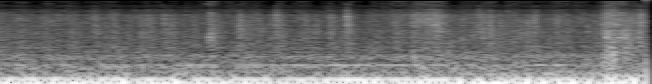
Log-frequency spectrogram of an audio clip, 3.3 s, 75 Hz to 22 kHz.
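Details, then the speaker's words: Toyota Corolla KE35 cruising at a few miles an hour: deep steady droning rumble with nothing sharp on top; owner ruled out the bearing and suspects the exhaust, not confirmed. "So that thing that noise it isn't it isn't the bearing. That isn't the bearing. That's something else. I think I think it actually just might be the exhaust."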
